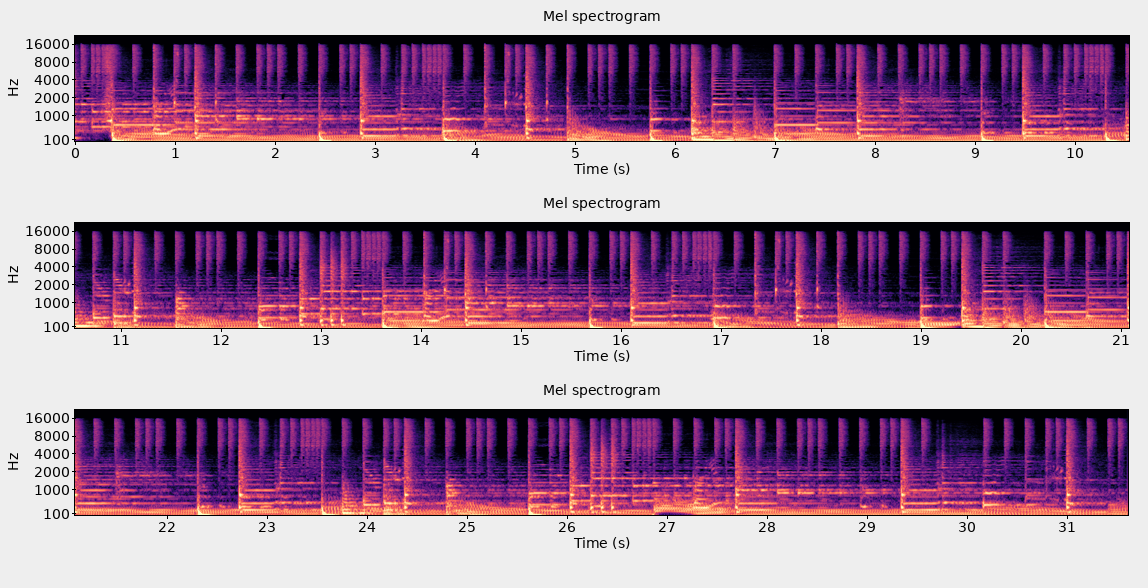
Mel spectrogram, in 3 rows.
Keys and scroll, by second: 5.4 Return, 6.7 space, 12.4 ctrl+t, 13.5 Return, 16.4 space.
